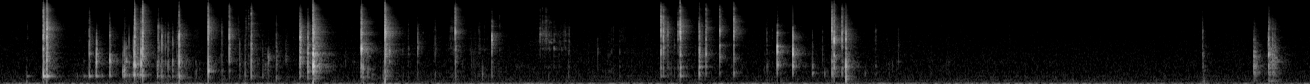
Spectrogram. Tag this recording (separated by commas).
Crumpling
